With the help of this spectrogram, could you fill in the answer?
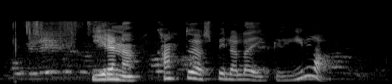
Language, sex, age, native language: Icelandic, male, 12, Icelandic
